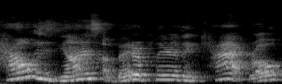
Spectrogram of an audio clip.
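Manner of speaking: restrained, mild shout. Recalling a TV debate, the speaker reenacts their own reaction: retelling own screaming at TV. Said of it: "And I'm screaming at the T V".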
